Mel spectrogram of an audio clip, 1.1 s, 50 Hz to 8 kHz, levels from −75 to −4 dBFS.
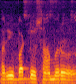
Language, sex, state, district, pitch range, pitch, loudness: Garhwali, male, Uttarakhand, Tehri Garhwal, 115-120 Hz, 115 Hz, -14 LUFS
